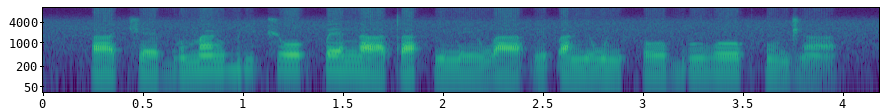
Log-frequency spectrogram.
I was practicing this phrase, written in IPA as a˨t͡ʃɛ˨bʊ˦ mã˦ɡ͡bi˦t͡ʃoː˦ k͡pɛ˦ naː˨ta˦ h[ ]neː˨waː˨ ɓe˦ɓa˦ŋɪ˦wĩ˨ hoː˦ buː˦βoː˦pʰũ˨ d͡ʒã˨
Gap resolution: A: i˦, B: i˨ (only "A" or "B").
B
